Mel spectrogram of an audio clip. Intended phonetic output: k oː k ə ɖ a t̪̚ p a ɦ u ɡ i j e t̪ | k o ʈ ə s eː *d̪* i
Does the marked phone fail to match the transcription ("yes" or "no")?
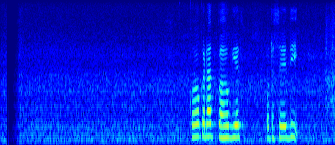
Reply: no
